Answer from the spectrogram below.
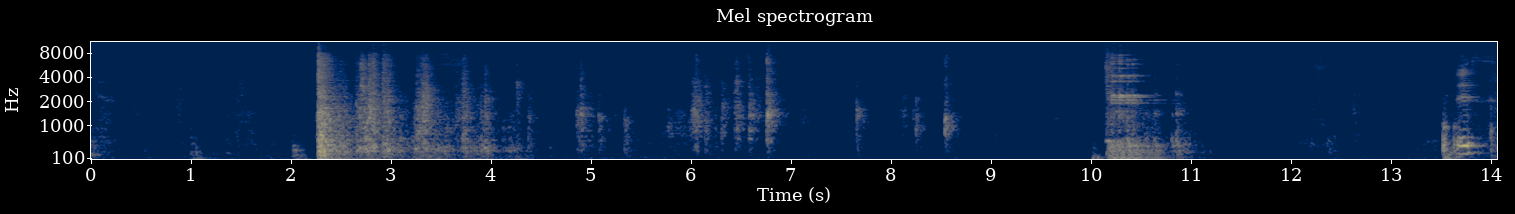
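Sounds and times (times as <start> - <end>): clatter of kitchen items: 2.2 - 7.0, 10.0 - 11.1.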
